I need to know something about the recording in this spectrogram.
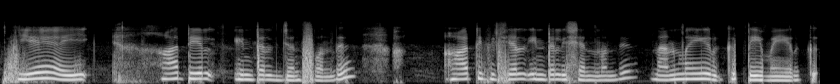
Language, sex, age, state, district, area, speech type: Tamil, female, 18-30, Tamil Nadu, Kallakurichi, rural, spontaneous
